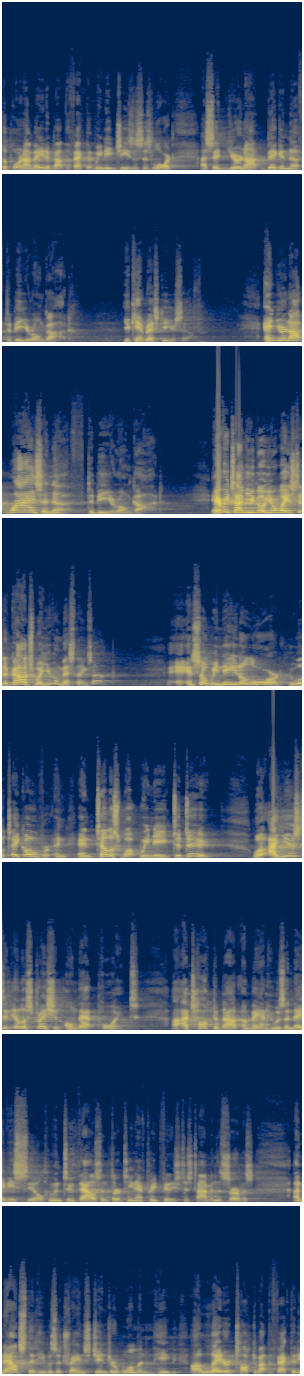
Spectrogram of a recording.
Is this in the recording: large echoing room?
yes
